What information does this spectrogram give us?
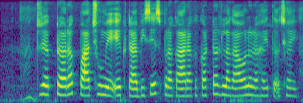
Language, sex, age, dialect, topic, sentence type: Maithili, female, 25-30, Southern/Standard, agriculture, statement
